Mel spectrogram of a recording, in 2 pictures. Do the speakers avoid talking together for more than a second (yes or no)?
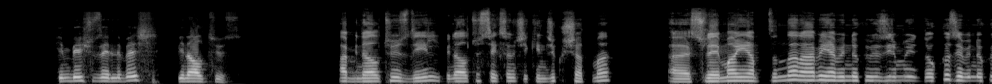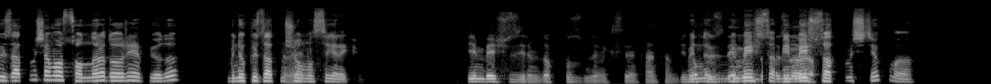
no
